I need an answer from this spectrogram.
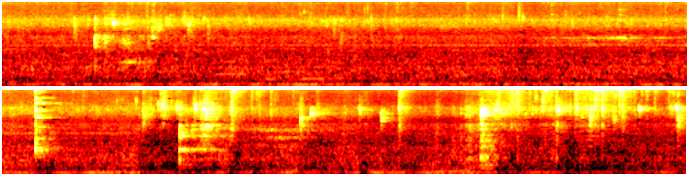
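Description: Batter-coated raw banana slices sizzling in hot oil in a kadhai, a steady crackling hiss. From about three and a half seconds in, a utensil clicks and scrapes against the pan several times as the fried pieces are lifted out.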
